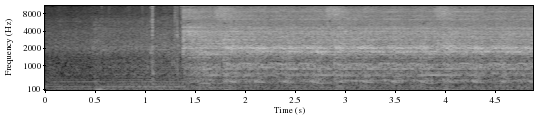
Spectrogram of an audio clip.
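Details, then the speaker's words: Mitsubishi Lancer towed in after overheating, cranking with the fuel pump fuse removed for a relative compression test: a click, then steady, somewhat laboured cranking at about four beats a second. Slow cranking from a weak battery. "battery's a little bit weak on this but we're still going to be able to get what we want to see"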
